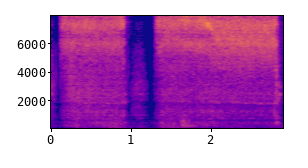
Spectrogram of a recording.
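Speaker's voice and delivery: long unvoiced S hiss, like a snake; drawn-out s like a snake. Shown as a demonstration. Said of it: "Can you make that sound with me?".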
